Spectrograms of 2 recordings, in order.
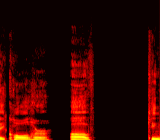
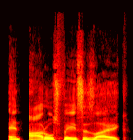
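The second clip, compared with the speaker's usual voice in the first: ordinary delivery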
